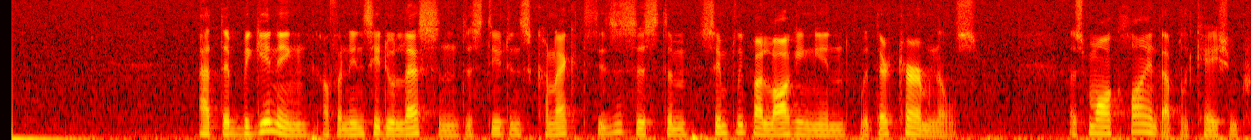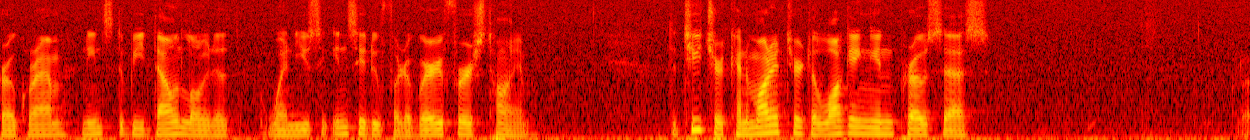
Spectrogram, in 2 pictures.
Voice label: Narration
